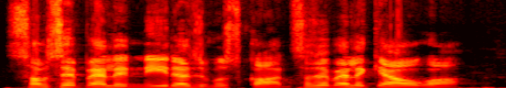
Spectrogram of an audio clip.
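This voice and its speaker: A man's voice: high voice, expressive, moderate pace, fairly bright tone, dry recording. A male accounts teacher lecturing a class by telling a story with quoted dialogue and asking the students whether they follow. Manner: acts out a story with quoted dialogue, checks understanding with questions.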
